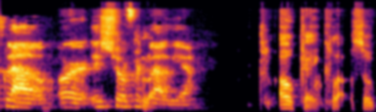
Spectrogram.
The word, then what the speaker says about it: Claude: oh good oh good it's pronounced cloud or is okay Club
